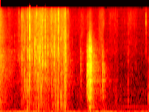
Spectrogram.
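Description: Tarot cards being shuffled by hand: about half a second of papery rustling, then a single sharp tap about a second and a half in.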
